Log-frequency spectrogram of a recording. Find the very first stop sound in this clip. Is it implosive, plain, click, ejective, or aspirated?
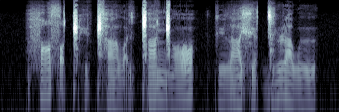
click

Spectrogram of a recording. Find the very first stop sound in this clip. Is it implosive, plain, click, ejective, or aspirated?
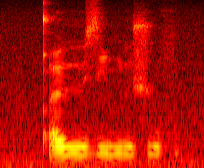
ejective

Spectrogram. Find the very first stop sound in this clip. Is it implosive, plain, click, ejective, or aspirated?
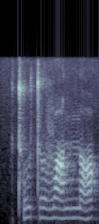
ejective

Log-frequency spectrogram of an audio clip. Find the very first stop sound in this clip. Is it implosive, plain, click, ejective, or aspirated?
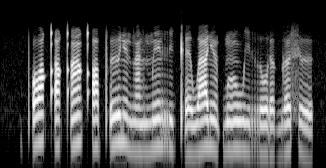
ejective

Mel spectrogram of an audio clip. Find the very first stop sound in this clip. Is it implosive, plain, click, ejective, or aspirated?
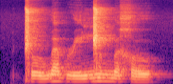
click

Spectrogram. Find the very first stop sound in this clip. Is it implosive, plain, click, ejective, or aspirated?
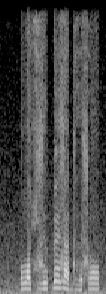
implosive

